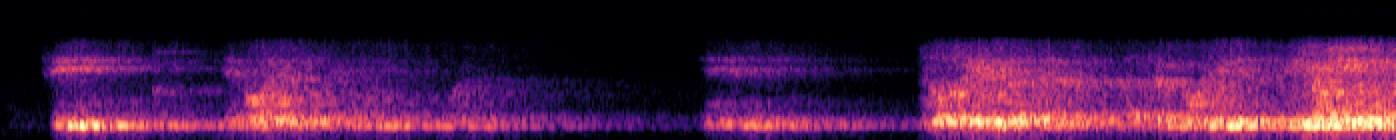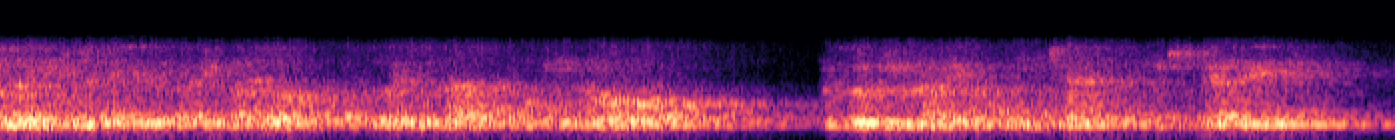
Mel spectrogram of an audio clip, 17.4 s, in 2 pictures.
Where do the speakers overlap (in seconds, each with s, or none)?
7.9 s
